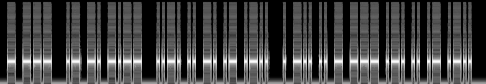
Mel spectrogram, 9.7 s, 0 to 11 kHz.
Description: Morse code, heard as a keyed tone, about 23 wpm, 800 Hz. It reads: TO ANY FINAL EDITORIAL
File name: ANGLAIS texte clair 3 vitesse 22 mots minute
